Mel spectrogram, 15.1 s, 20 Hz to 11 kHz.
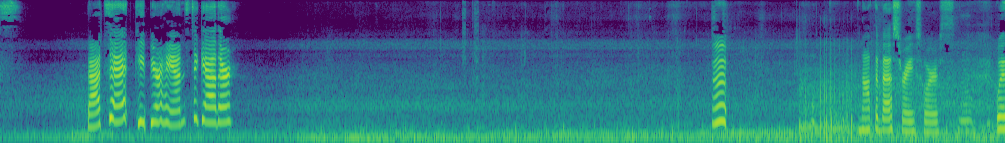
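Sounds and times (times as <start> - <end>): muffled hoofbeats on grass: 3.8 - 13.7
steady low rumble: 11.8 - 15.0.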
